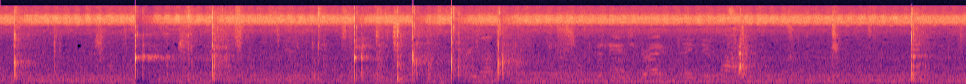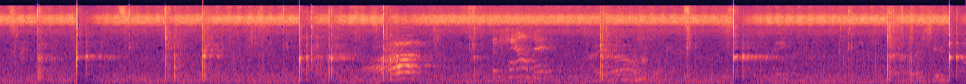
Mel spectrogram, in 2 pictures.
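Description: Pickleball rally: paddles striking the plastic ball, with ball bounces on the hard court, a string of sharp pocks at irregular intervals. Players' voices are heard briefly about two-thirds of the way through, over a steady high-pitched hiss that drops out for a moment just after the middle.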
